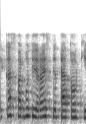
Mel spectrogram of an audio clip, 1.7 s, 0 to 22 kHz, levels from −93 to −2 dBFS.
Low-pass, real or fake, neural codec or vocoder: 7.2 kHz; fake; codec, 16 kHz, 4 kbps, FreqCodec, larger model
